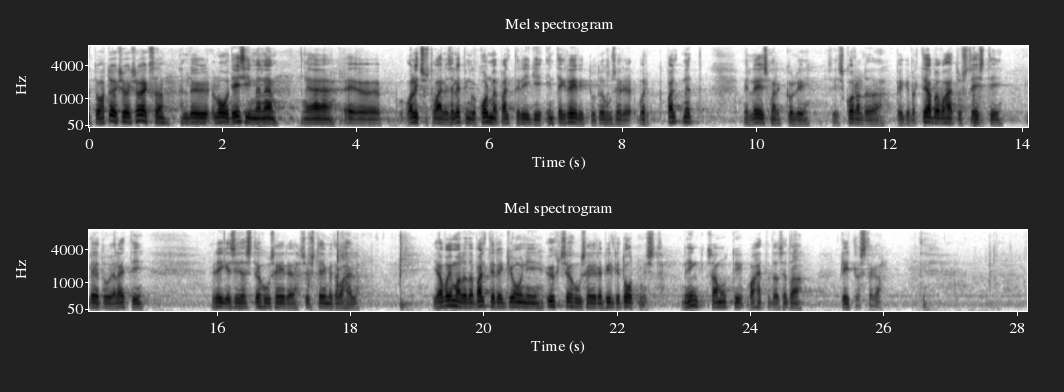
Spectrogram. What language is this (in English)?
Estonian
